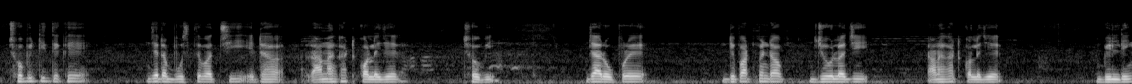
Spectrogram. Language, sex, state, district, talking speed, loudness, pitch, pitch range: Bengali, male, West Bengal, North 24 Parganas, 100 wpm, -19 LUFS, 120 Hz, 115-130 Hz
